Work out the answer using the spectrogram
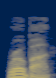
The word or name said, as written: Robot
